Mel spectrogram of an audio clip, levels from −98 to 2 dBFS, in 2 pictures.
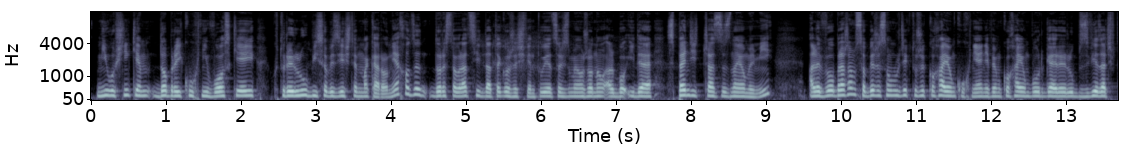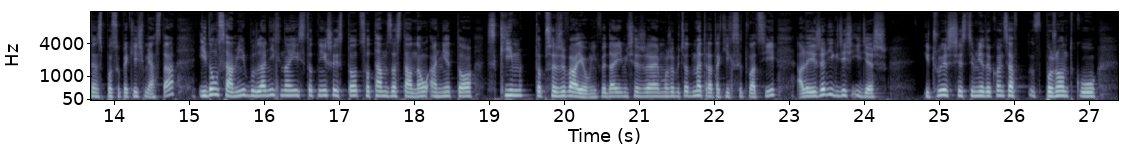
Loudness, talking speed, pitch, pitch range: -29 LUFS, 200 wpm, 180 Hz, 170-200 Hz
